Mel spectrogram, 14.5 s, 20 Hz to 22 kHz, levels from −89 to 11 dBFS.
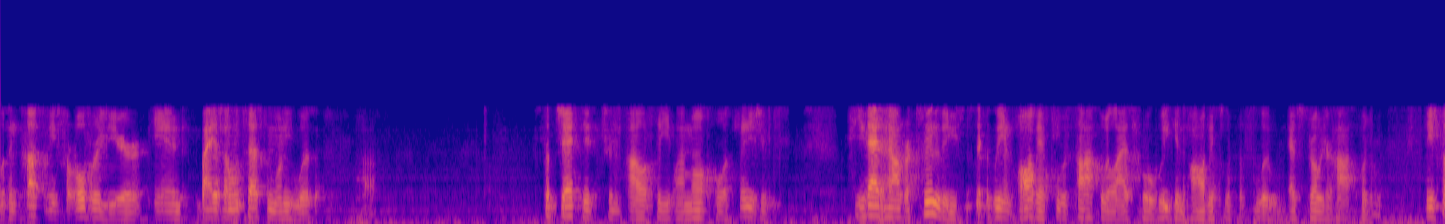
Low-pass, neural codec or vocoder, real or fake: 3.6 kHz; codec, 16 kHz in and 24 kHz out, 0.6 kbps, FireRedTTS-2 codec; fake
